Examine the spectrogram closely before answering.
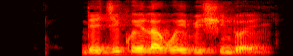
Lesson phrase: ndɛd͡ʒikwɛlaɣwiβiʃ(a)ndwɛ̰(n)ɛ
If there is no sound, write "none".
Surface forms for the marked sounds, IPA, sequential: i, ɲ

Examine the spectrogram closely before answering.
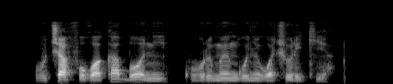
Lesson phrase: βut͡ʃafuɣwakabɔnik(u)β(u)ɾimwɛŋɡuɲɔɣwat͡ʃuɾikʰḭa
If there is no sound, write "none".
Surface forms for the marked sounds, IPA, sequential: u, u

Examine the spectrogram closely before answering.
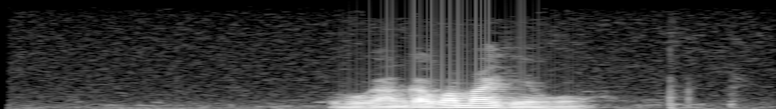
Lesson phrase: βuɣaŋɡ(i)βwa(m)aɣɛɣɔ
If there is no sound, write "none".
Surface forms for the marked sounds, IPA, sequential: a, m

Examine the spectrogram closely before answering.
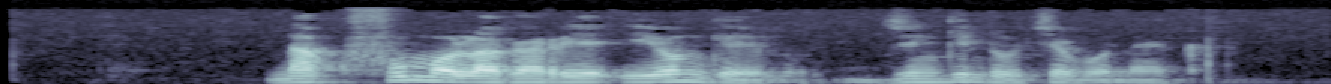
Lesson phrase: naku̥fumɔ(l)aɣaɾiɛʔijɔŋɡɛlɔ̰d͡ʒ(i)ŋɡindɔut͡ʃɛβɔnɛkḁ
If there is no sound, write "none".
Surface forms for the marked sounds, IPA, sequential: l, i

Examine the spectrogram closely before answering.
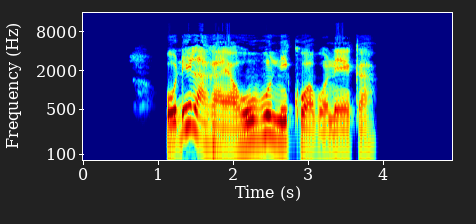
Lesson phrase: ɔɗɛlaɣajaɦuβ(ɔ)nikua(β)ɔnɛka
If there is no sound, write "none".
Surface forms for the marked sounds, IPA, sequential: u, β

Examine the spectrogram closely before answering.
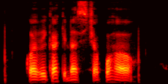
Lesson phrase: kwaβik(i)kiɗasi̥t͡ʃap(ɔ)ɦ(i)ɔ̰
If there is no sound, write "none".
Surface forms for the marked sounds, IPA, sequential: a, ɔ, a

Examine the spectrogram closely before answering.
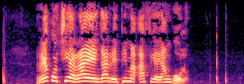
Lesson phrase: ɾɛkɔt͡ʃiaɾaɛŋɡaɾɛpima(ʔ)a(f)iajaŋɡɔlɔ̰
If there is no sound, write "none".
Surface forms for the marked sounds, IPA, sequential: ʔ, f

